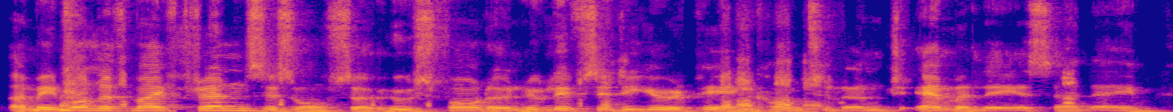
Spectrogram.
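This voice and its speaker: A man's voice: medium pitch, normal speed, a little hiss or hum. A man hosting a livestream chat, polite, a little formal and apologetic in manner. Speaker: livestream host. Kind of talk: casual chat over a livestream.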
